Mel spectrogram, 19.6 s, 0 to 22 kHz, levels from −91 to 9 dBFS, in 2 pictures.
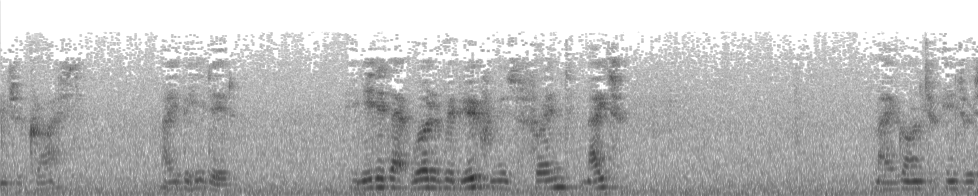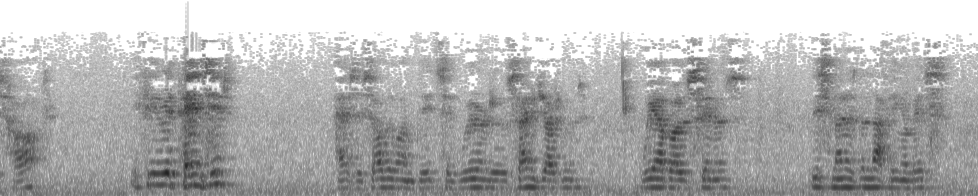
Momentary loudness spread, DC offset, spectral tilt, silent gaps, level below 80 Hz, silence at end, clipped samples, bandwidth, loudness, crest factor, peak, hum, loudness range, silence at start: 21 LU; under 0.1%; -4 dB/octave; none; -42 dBFS; 0 s; under 0.1%; 11.5 kHz; -19 LUFS; 22 dB; 0 dBFS; none; 10 LU; 0 s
